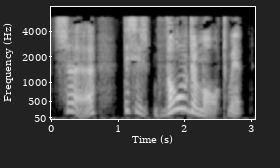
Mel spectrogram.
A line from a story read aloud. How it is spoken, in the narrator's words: said Harry, trying to keep his voice reasonable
